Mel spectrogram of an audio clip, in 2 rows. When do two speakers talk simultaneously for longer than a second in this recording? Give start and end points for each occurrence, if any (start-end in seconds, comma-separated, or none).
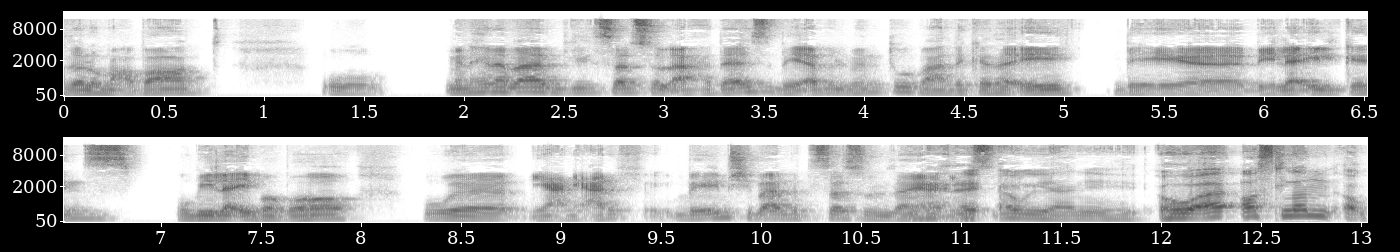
none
